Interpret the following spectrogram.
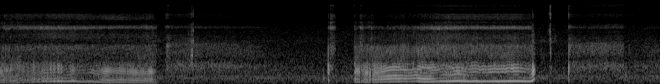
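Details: Two long, rattling, buzzing snores over a steady room hum from a sleeping dog, eyes moving as she dreams; snoring.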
